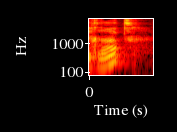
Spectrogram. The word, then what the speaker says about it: rentre: En la primera, la EN se pronuncia como un. Rentre. Porque es rentre y no rentre.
